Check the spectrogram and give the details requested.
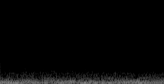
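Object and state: Nothing is struck.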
